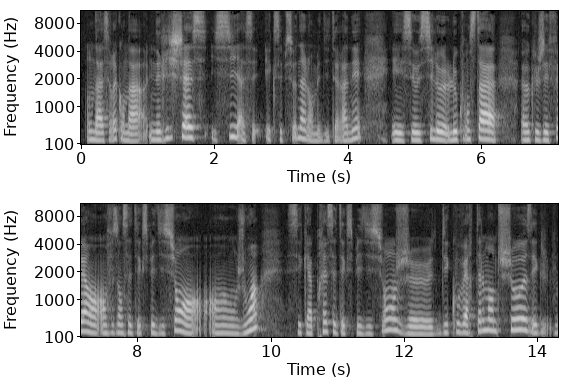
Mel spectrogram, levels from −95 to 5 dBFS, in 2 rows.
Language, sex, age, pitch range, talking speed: French, female, 20-39, 185-245 Hz, 175 wpm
